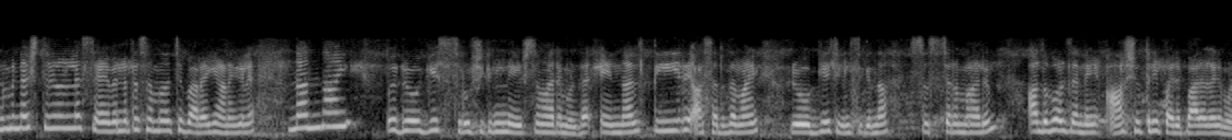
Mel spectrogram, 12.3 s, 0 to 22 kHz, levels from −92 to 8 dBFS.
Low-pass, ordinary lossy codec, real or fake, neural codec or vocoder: 7.2 kHz; Opus, 16 kbps; fake; vocoder, 22.05 kHz, 80 mel bands, Vocos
